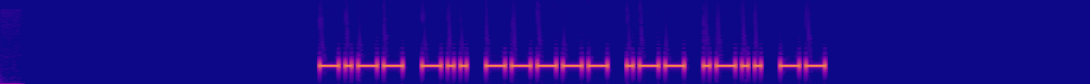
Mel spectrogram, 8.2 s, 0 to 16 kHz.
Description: Morse code, heard as a keyed tone, about 25 wpm, 700 Hz. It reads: YD0WLM
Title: DXCC-100 Call Signs - 6 Characters - 25wpm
